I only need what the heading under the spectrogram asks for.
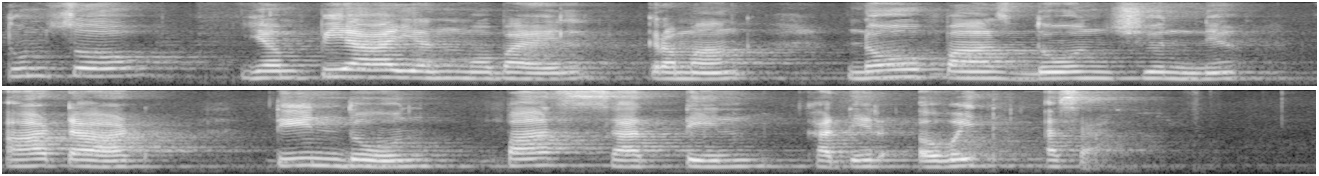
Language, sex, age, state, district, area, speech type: Goan Konkani, female, 60+, Goa, Murmgao, rural, read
